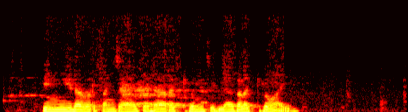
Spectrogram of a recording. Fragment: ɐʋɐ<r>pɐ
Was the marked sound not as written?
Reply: no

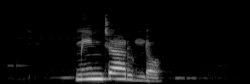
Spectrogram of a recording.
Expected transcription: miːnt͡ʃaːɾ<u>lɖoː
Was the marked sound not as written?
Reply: no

